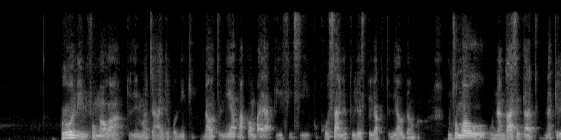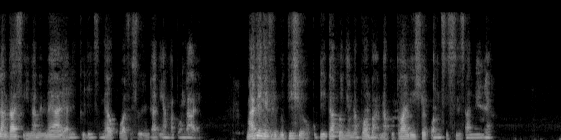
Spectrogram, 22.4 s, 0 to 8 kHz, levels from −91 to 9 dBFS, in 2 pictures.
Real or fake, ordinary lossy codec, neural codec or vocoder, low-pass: fake; MP3, 48 kbps; codec, 32 kHz, 1.9 kbps, SNAC; 7.2 kHz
